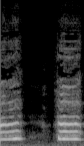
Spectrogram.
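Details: Speech therapist imitating phonated (noisy) inspiration, a voiced sound on breathing in seen in singers, dubbers and announcers, caused by the vocal folds staying close together during inspiration; acted demonstration, not a patient.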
